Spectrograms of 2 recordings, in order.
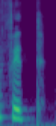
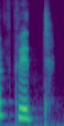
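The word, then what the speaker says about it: fifth: F silent होता है और फिफ्थ में ये जो बीच का एफ है वो साइलेंट होता है तो इसे हम पढ़ते हैं फिथ इसे हम पढ़ते हैं फिथ और इसे हम पढ़ते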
